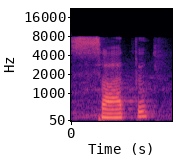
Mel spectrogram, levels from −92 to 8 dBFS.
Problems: constant background noise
